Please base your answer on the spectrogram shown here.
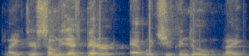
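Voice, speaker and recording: A man ranting casually on his livestream, rambling and repetitive, with lots of slang, swearing and halting restarts. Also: lowish voice, darkish tone.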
